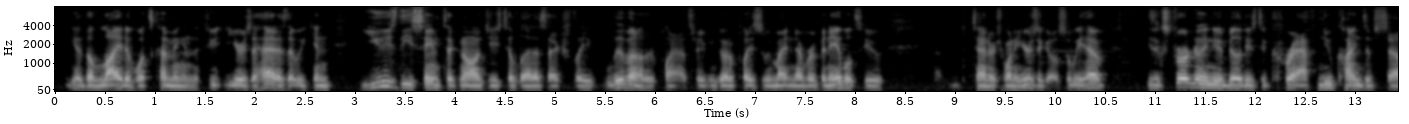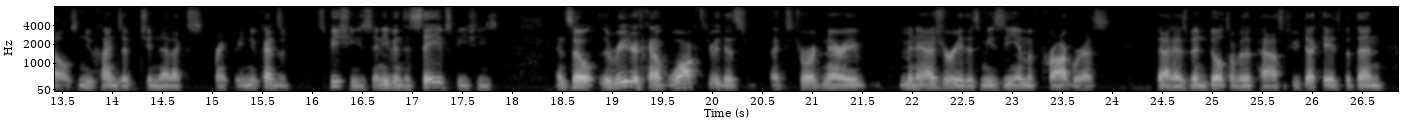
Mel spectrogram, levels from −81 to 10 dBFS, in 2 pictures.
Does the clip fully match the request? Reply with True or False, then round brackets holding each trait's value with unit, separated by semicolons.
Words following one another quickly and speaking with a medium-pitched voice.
False (220 wpm; 110 Hz)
